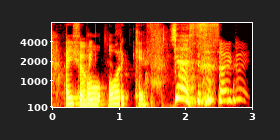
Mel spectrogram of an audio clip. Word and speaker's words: Bohorquez: Bohorquez. So it's like the H is silent. Are you filming? Bohorquez.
